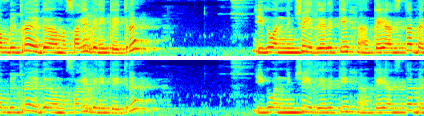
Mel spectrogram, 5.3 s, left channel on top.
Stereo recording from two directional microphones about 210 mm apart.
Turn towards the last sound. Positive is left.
turn(degrees=15)  # may be behind; listen again after turning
